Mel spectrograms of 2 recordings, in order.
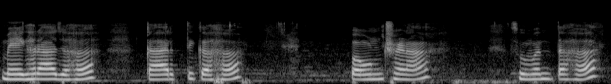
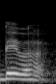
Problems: background sounds at intervals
